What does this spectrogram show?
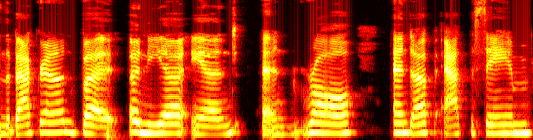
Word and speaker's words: Raul: And then we launched into the books, where unfortunately, what's his face, Raul, rhymes with tall, had not died in his hang gliding accident, which is a real bummer.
